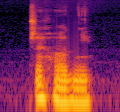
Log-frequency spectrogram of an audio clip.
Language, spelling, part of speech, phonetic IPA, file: Polish, przechodni, adjective / noun, [pʃɛˈxɔdʲɲi], LL-Q809 (pol)-przechodni.wav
